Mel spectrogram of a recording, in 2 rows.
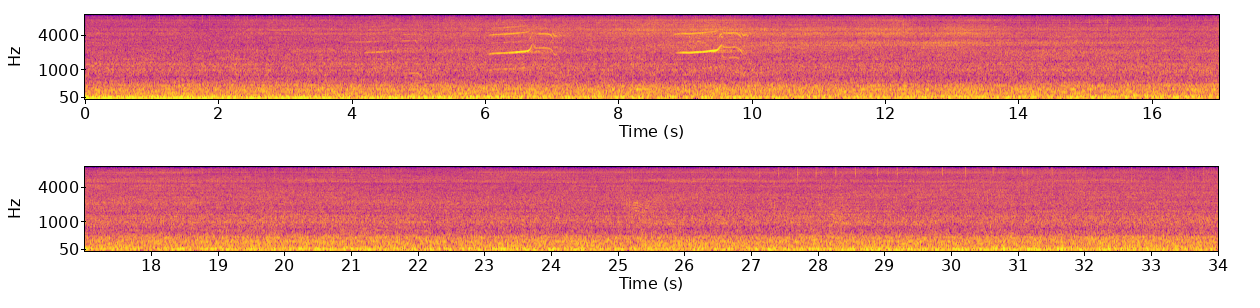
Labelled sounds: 3.9	4.3	killer whale, southern resident, 3.1 to 3.2 kHz
6.0	6.7	killer whale, southern resident, 2.0 to 5.5 kHz
8.8	9.5	killer whale, southern resident, 4.1 to 4.6 kHz

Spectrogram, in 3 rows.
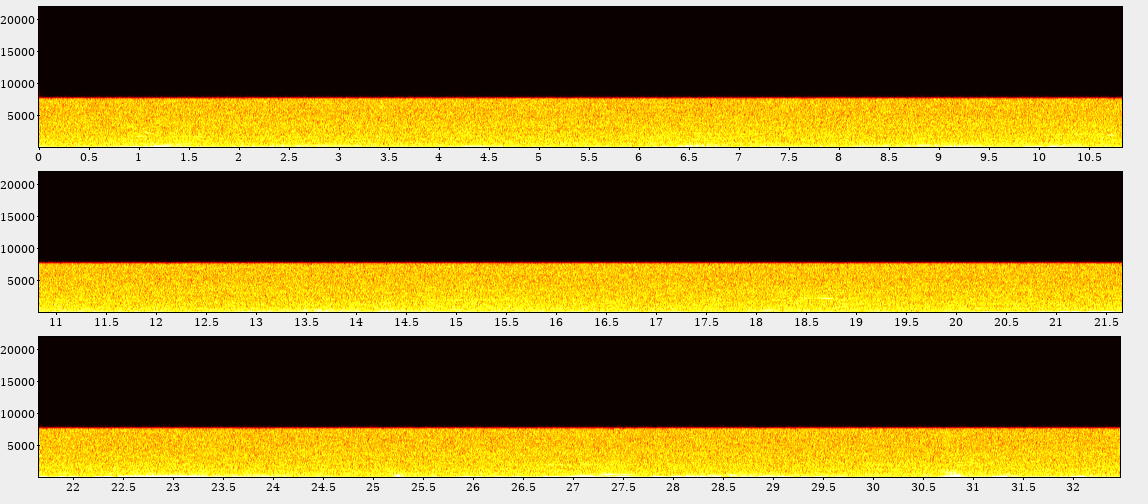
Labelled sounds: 18.4	18.8	humpback whale, 2.2 to 2.4 kHz

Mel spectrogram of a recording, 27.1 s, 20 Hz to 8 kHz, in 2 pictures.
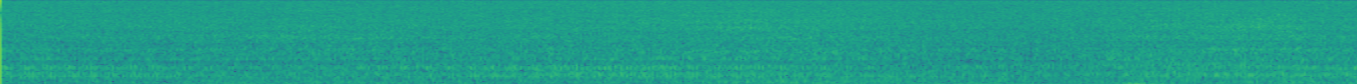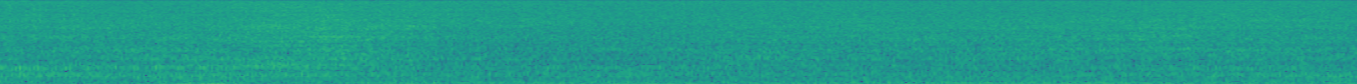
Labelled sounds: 9.0	9.3	vessel noise, 3.2 to 3.5 kHz

